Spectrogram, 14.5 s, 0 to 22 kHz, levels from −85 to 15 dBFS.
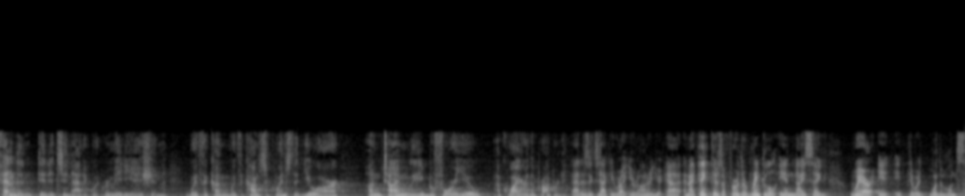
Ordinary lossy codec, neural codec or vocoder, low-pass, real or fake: AAC, 32 kbps; none; 7.2 kHz; real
